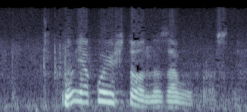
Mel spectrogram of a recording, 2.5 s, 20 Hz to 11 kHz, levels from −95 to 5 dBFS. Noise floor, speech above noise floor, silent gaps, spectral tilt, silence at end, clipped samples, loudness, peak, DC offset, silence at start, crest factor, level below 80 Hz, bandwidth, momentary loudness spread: -38 dBFS; 20 dB; none; -7 dB/octave; 0.05 s; under 0.1%; -18 LUFS; -2 dBFS; 0.1%; 0.05 s; 18 dB; -50 dBFS; 9 kHz; 19 LU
